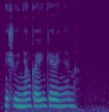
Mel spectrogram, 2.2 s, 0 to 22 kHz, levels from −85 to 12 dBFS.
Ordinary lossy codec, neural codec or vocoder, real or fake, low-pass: none; none; real; none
